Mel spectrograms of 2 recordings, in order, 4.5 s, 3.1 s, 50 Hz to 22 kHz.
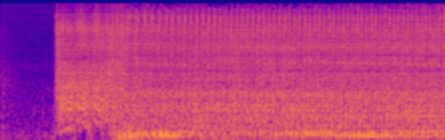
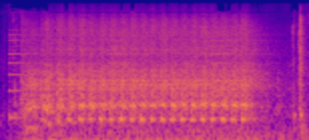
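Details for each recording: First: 2011 VW Jetta 2.0 TDI diesel after no-start repair for low fuel pressure codes, fuel pump supply activation run: quick crank, clean catch, smooth steady idle with no stumbling or hunting; normal start and idle, road test fine, no check engine light. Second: 2011 VW Jetta 2.0 TDI towed in after it quit running, with low fuel pressure trouble codes and a full tank; cranks evenly for two seconds, kept brief to protect the high-pressure pump, but won't fire; cause not yet diagnosed.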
